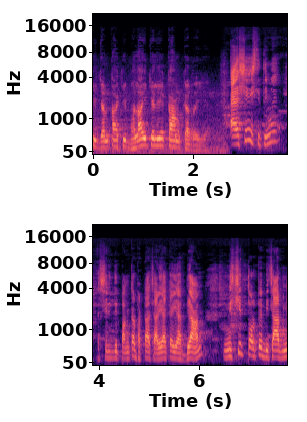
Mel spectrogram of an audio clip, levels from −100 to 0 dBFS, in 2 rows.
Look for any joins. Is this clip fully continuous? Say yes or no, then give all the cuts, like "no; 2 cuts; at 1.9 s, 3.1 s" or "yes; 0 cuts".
no; 1 cut; at 2.6 s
